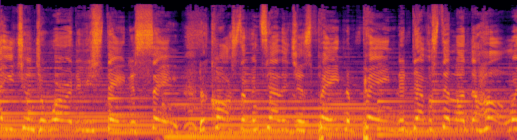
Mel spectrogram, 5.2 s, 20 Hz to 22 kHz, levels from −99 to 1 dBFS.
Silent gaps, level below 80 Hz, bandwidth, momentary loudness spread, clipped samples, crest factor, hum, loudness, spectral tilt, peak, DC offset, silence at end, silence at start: none; -36 dBFS; over 20 kHz; 4 LU; under 0.1%; 16 dB; none; -17 LUFS; -3.5 dB/octave; -2 dBFS; under 0.1%; 0 s; 0 s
